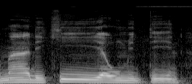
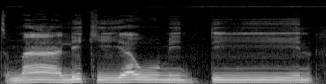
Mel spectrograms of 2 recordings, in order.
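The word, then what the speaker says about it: مالك يوم الدين: Okay, so when you say Maliki, sometimes, quite often people stretch the key and they go Maliki yawmiddin. Keep it nice and tight. Maliki yawmiddin.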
